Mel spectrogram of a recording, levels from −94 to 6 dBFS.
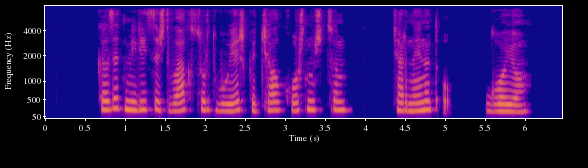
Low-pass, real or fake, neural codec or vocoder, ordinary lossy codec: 7.2 kHz; real; none; AAC, 48 kbps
